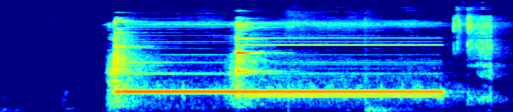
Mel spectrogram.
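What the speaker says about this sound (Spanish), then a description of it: "Y otros sonidos, como el timbre" A two-tone electronic doorbell chime rings once, a bright ding followed by a sustained dong, clear and close with nothing else around it.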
